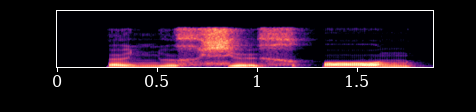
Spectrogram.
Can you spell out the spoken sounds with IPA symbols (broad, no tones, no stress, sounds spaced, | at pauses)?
ɛ ɲ ʏ x ɕ e x | ɔ n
